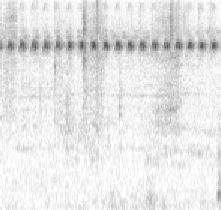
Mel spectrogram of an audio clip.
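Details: Cricket calling at night, a shrill, evenly pulsed ringing repeated about ten times a second, with faint low background rustling and a brief soft tap at the end.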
